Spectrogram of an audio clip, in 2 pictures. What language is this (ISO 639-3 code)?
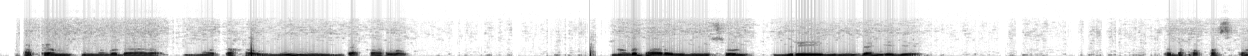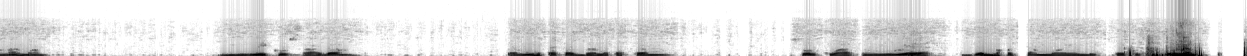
wol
